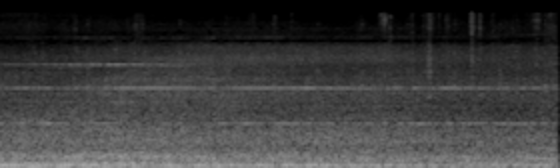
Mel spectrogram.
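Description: Train passing: a steady low rumble with a thin, steady high whine running over it.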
